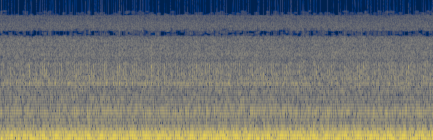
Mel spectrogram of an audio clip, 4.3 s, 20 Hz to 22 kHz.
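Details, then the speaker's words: PRAMAC GSW10 diesel generator after replacing the bad cranking relay behind its start-fail alarm: a steady, even diesel chug at idle with a low beat of about two per second; running smoothly and healthy. "and there you go the generator cranked started and it's run"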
